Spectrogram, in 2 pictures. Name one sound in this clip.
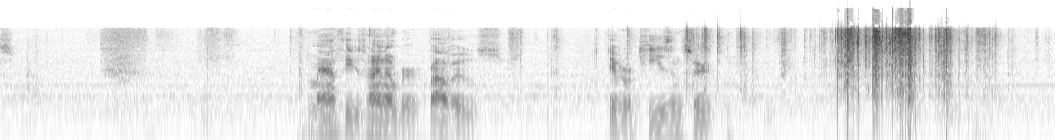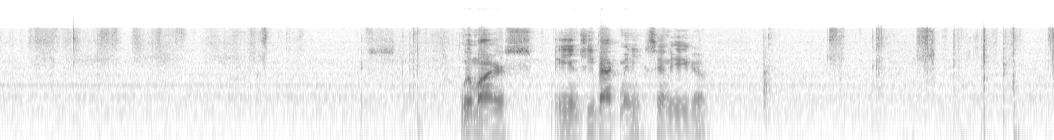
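Trading cards rustle and flick softly as they are shuffled through by hand.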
